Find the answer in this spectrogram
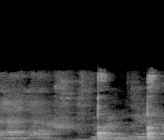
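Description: A woman's short wordless vocal sounds reacting to ice-cold water, the loudest about a second in, with two sharp clicks, one about a second in and one near the end.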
